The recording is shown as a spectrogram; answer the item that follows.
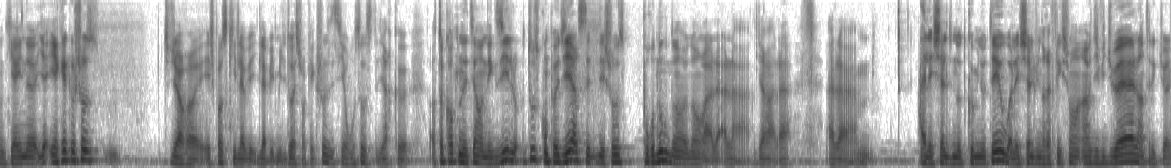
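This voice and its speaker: Speaking very fast yet leaving long, frequent pauses, a man uses lively intonation at a medium pitch. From France, Strasbourg (Alsace). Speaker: podcast host. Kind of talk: podcast discussion. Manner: hesitant, frequent word repetitions.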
